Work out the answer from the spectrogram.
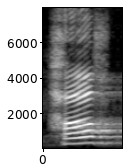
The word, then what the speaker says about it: half: Half past. HALF, half. L is silent like half.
